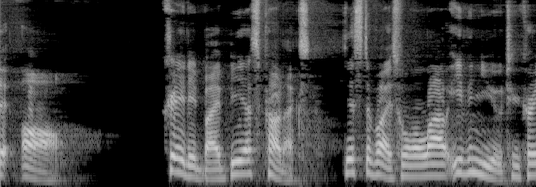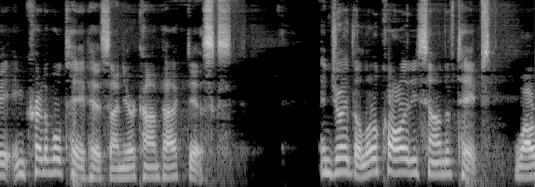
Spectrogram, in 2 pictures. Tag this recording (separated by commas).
Speech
